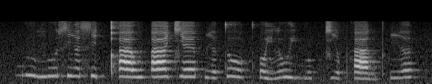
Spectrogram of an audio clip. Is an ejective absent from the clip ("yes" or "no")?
yes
